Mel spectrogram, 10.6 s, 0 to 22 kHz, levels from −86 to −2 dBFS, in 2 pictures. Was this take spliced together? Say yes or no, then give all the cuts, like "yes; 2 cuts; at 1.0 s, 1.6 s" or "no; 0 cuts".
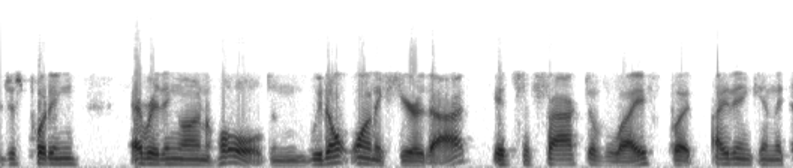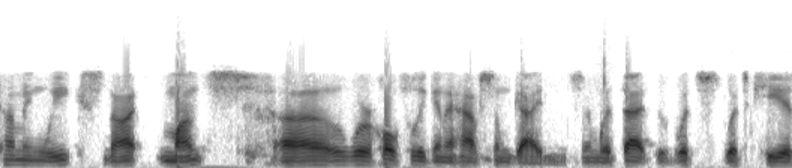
yes; 2 cuts; at 3.2 s, 4.7 s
